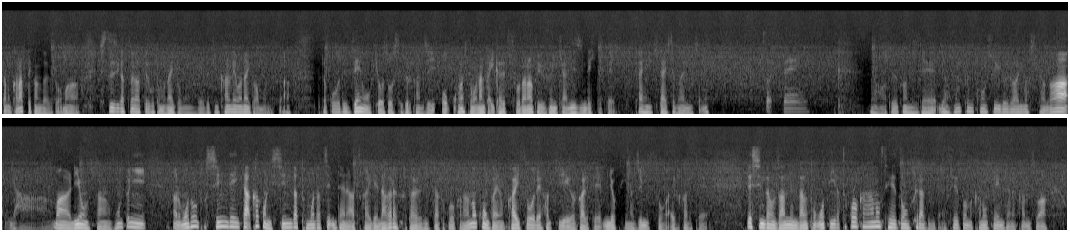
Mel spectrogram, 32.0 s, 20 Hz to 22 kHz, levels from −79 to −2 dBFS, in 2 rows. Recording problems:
high frequencies cut off; noticeable; nothing above 7.5 kHz
hiss; loud; throughout; 9 dB below the speech

